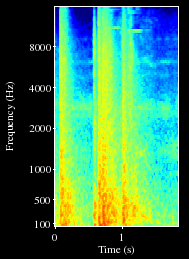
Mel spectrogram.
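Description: Suppressing gunfire in the tactical shooter Gray Zone Warfare: three sharp bursts of shots in quick succession, fairly distant and moderately loud, each trailing off into a brief echo.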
